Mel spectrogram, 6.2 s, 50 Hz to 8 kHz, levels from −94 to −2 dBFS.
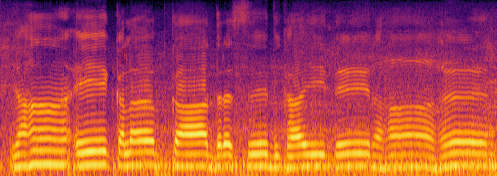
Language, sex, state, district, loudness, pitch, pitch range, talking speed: Hindi, male, Rajasthan, Jaipur, -11 LUFS, 165 Hz, 155-170 Hz, 85 wpm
